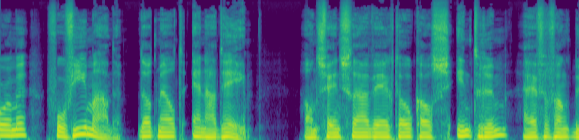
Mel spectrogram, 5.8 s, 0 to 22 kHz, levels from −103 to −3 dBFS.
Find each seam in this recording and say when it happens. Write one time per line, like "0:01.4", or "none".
none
